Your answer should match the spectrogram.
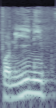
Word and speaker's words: Panini: Es ist korrekt. Panini. – Ja, ich bin ein Digital Native. Jeweils also. einem N. Was ein beliebter Fehler ist, irgendwo zwei, ein Doppel-N versuchen reinzuschmuggeln. Panini mit jeweils einem N an den jeweiligen Ort.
